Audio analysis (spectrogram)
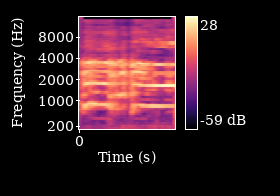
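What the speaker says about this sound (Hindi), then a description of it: "ये देखें जी मुर्गा हमारा, ये मियाँ वाली ब्रीड का है।" A single loud, close crow from an old-bloodline Aseel rooster of the Miyan wali breed, drawn out and strong for the full second.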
